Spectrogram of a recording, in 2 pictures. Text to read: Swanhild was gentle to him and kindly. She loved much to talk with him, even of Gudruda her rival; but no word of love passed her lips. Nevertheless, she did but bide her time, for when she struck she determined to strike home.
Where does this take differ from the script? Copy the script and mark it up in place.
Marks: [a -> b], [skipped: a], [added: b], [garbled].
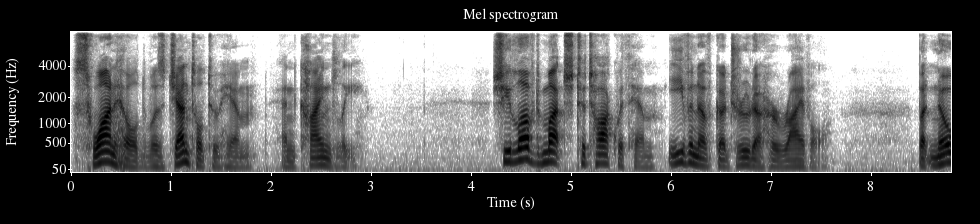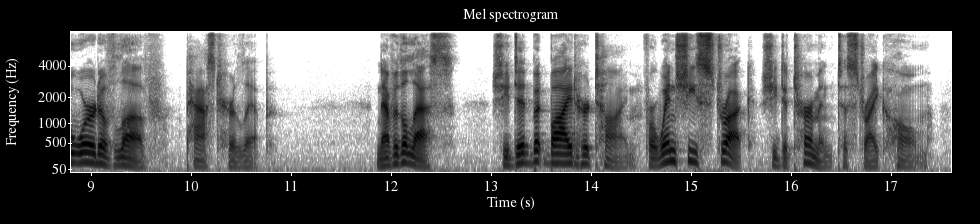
Swanhild was gentle to him and kindly. She loved much to talk with him, even of Gudruda her rival; but no word of love passed her [lips. -> lip] Nevertheless, she did but bide her time, for when she struck she determined to strike home.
